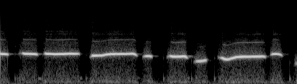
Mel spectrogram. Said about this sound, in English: I think I should probably include this bit in the podcast. Just the bit of me whistling.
